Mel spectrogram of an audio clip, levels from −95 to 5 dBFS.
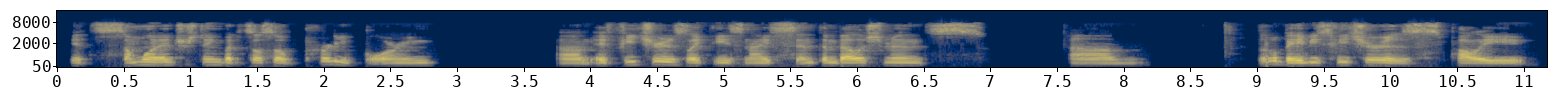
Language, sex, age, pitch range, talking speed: English, male, 20-39, 105-150 Hz, 120 wpm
